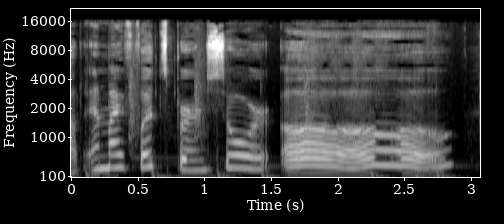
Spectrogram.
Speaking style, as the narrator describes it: sobbed the fairy child

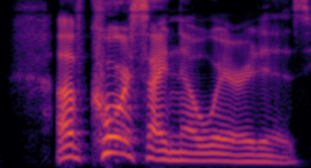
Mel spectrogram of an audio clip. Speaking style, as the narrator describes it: he bellowed

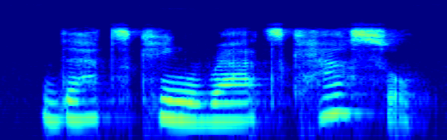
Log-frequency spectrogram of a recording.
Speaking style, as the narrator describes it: whispered Sugar

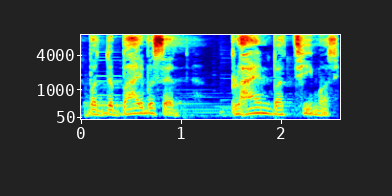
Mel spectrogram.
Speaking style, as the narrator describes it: he cried out

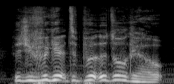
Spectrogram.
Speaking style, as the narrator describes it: asked Harold sleepily

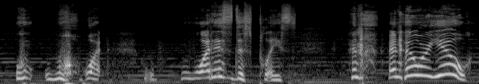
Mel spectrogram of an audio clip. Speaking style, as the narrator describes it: Howard stammered

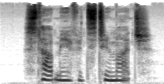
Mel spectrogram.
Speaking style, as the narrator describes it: Katsuki panted

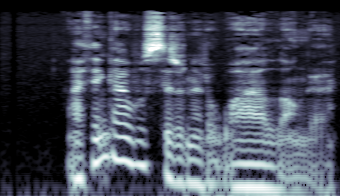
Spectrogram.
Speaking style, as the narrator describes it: said the duck

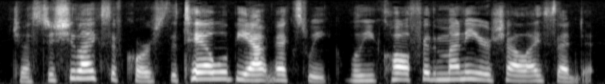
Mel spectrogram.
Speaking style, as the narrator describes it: asked Mr

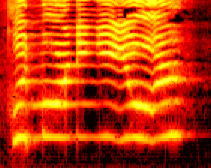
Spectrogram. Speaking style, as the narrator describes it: shouted Piglet

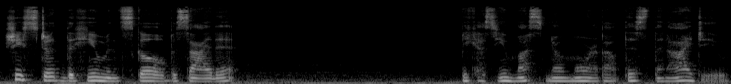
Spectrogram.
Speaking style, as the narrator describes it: she muttered at it

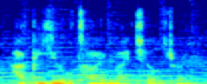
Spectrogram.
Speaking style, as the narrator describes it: she whispered

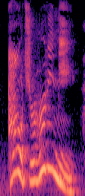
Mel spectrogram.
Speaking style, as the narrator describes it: wailed

